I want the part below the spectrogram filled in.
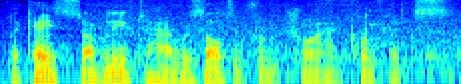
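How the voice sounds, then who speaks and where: A man reading the evening news as anchor, in a steady, formal delivery. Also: on the low side, moderate pace, a little hiss or hum.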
